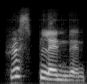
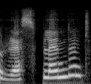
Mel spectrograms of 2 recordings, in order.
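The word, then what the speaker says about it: resplendent: यहां पर हमारा वर्ड है रेस्प्लेंडेंट। इसको रेस्प्लेंडेंट मत बोलिएगा। रिस्प्लेंडेंट होता है।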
